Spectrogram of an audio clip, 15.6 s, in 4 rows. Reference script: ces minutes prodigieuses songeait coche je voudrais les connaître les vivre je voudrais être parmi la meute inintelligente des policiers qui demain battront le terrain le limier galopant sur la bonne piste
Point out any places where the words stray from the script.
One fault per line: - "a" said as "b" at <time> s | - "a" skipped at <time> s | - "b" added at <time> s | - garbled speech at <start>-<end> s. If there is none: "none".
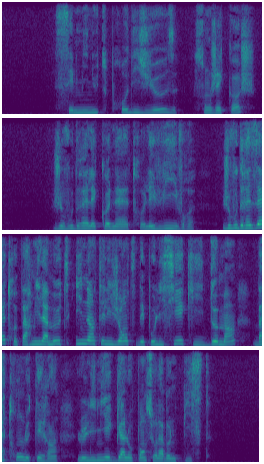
none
